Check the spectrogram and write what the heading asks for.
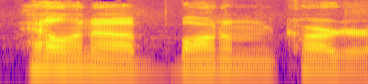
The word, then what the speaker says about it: Helena Bonham Carter: if you shall, because now all he uses Helena Bonham Carter.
